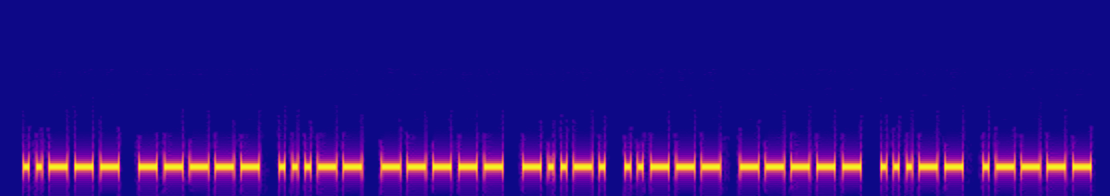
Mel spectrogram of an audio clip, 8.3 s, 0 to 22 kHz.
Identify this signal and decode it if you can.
Morse code, heard as a keyed tone, about 25 wpm, 600 Hz. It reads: 2030/2031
